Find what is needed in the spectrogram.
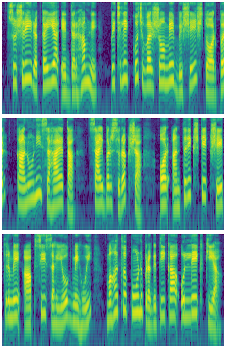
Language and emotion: Hindi, neutral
